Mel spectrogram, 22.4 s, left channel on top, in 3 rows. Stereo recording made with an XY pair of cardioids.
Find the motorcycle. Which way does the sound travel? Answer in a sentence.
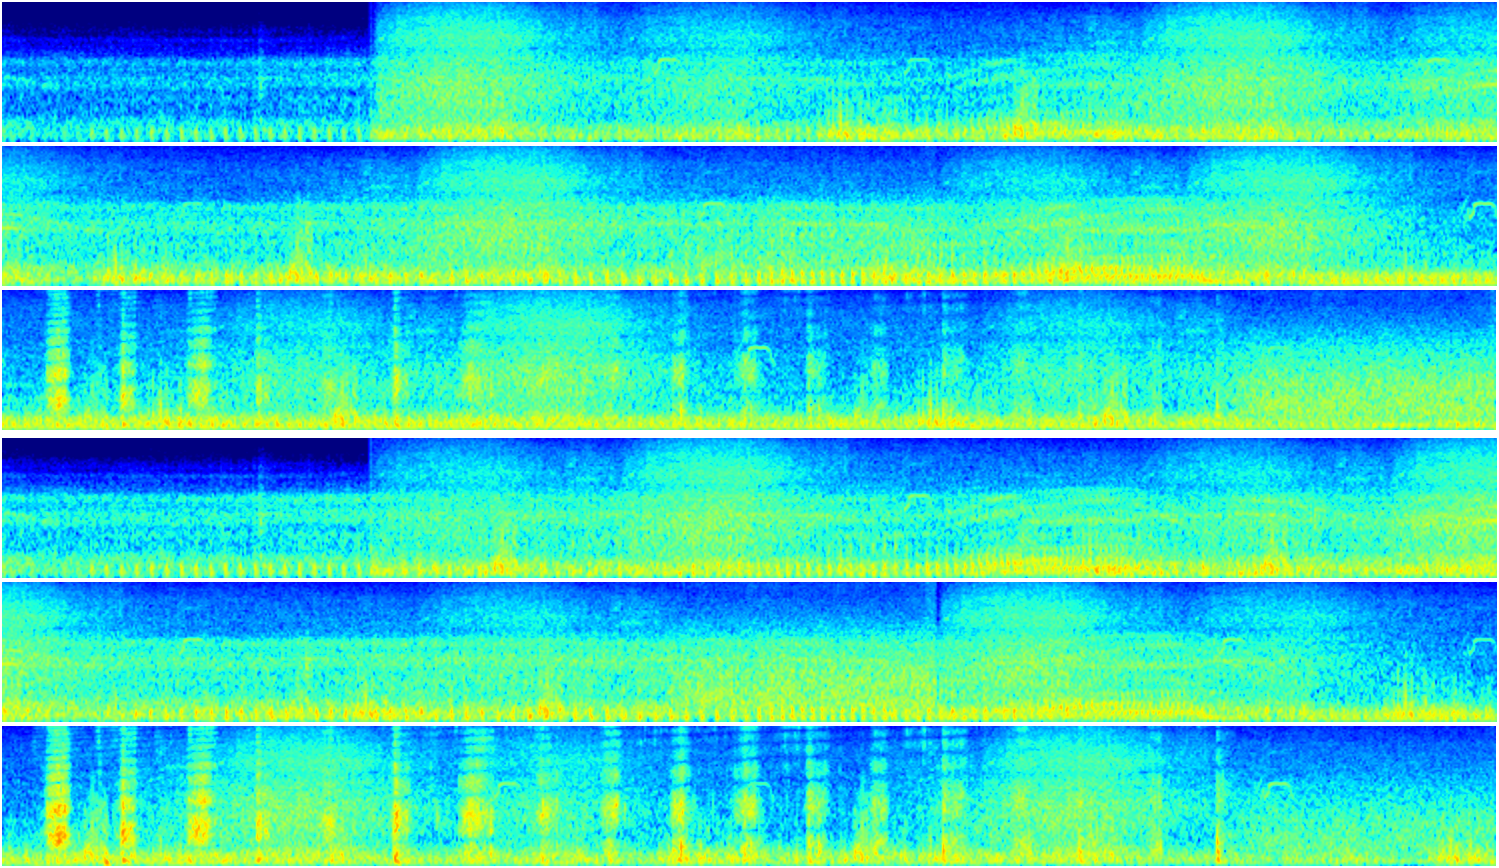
You can hear the motorcycle go from the right side to the left.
